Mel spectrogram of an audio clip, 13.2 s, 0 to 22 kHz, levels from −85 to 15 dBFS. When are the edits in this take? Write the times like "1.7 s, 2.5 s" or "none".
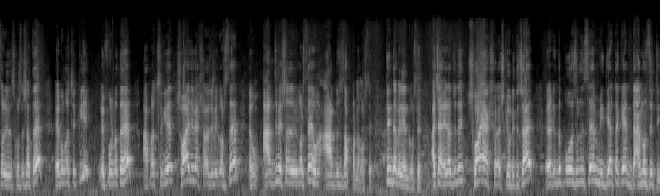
none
